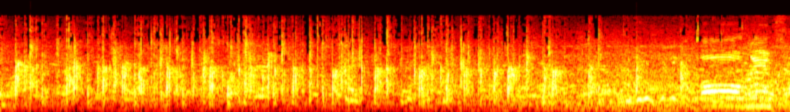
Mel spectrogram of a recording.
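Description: A crowd claps steadily in a warm round of applause for police auxiliary officers at an outdoor torch run event, with voices murmuring beneath it.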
